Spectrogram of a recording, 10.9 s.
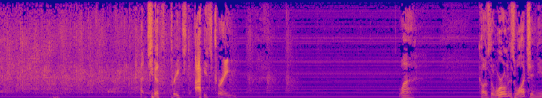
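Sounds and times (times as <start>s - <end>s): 
people clapping hands: 0.0s - 4.1s, 4.9s - 6.0s
speech: 2.8s - 4.9s, 8.0s - 8.4s, 9.6s - 10.8s.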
